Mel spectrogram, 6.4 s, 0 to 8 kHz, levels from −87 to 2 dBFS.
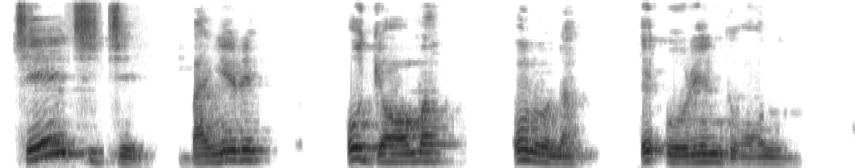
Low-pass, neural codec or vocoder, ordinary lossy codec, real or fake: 7.2 kHz; vocoder, 44.1 kHz, 128 mel bands every 512 samples, BigVGAN v2; AAC, 48 kbps; fake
